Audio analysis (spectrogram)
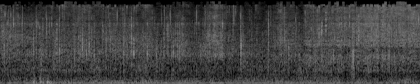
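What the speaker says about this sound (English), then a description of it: "poured about a half a dozen eggs into the middle of the pan and then mixed them up" About half a dozen scrambled eggs fry in bacon grease in a pan, a steady close bright sizzle and crackle that runs unbroken, with no talk.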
